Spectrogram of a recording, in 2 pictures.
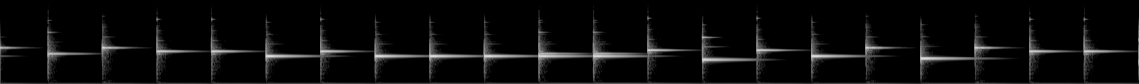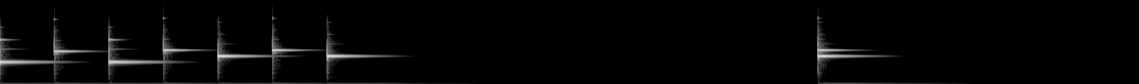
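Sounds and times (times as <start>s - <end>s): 
triumphant xylophone melody: 0.0s - 15.3s, 19.6s - 20.3s.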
